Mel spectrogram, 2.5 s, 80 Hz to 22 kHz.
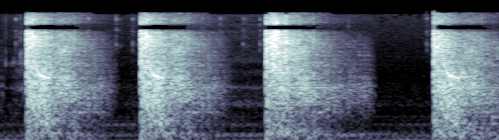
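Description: Four loud pistol shots from System Shock 2 fire in an even rhythm, each a sharp crack with a short ringing tail, close and clear with no talking over them.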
